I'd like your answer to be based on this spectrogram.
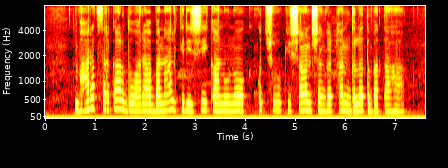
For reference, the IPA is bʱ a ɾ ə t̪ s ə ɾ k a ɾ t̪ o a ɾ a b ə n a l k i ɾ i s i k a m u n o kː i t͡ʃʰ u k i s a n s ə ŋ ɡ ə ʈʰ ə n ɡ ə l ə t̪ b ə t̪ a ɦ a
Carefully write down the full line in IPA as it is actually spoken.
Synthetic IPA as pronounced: bʱ a ɾ ə t̪ s ə ɾ k a ɾ d̪ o a ɾ a b ə n a l k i ɾ i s i k a n u n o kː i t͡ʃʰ u k i s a n s ə ŋ ɡ ə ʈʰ ə n ɡ ə l ə t̪ b ə t̪ a ɦ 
